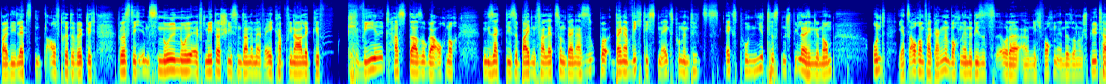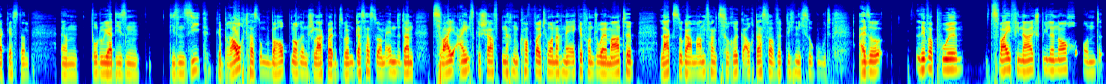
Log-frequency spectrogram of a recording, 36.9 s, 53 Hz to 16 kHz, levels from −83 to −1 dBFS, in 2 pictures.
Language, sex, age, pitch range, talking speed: German, male, 20-39, 115-130 Hz, 160 wpm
